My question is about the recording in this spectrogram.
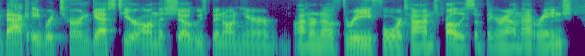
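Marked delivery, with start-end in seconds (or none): none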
